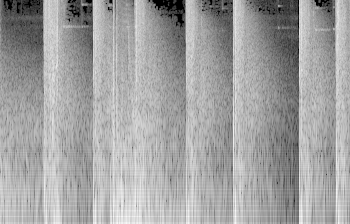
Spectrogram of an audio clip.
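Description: Gunfire in the battle royale shooter Apex Legends rings out as loud, sharp shots and short bursts, about seven cracks at irregular intervals, each trailing off into a decaying echo.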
